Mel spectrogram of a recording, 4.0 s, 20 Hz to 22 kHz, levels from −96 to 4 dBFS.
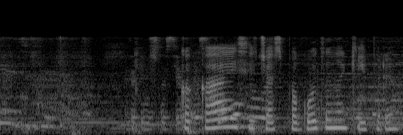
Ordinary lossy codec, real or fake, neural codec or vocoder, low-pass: none; real; none; 7.2 kHz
